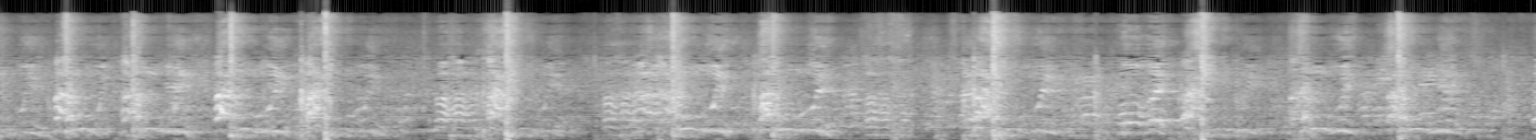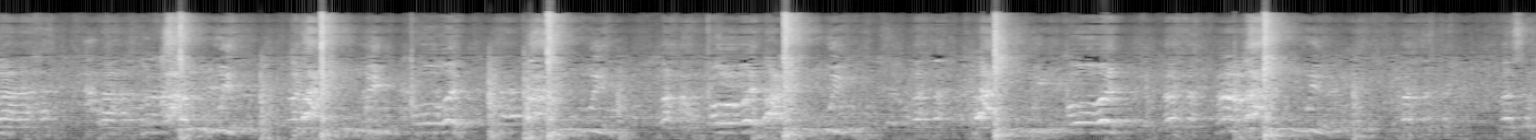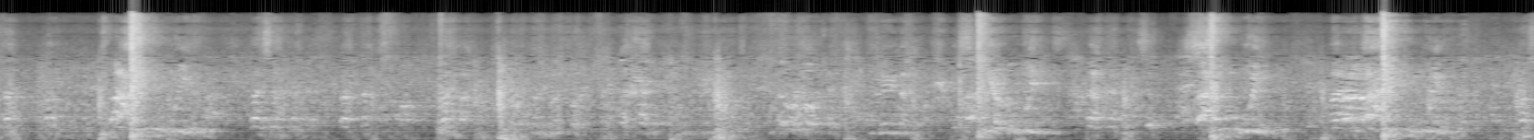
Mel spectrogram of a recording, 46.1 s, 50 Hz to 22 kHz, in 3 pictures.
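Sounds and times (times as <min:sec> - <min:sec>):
strikes smacking kick pads: 0:00.0 - 0:03.7, 0:04.8 - 0:05.4, 0:09.6 - 0:10.4, 0:11.9 - 0:12.4, 0:17.1 - 0:19.0, 0:20.2 - 0:21.8, 0:22.8 - 0:23.6, 0:25.2 - 0:25.8, 0:27.7 - 0:29.1, 0:31.8 - 0:32.4, 0:44.0 - 0:45.0
voices: 0:00.0 - 0:46.0.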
